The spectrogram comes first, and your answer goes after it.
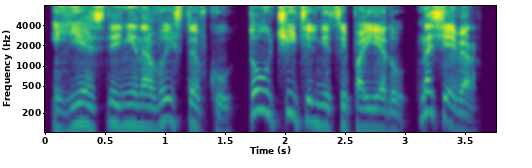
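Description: A man's voice: sing-song, moderate pace, fairly bright tone, no room sound, clean studio sound. Man doing a tearful young tsarevna. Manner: high, sniffling, pleading.

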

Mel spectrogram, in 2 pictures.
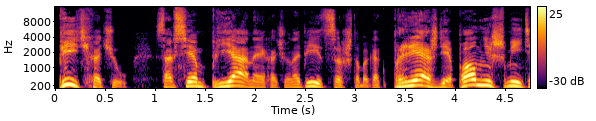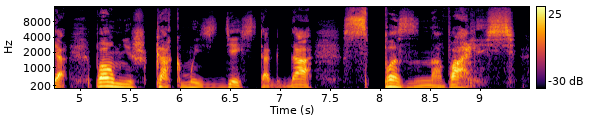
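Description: A man voicing a fiery, proud young woman who swings between commanding and shrill outbursts. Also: animated, takes it slowly, few pauses, a little mellow, no echo, studio quality, exaggerated voice. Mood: tipsy wild.

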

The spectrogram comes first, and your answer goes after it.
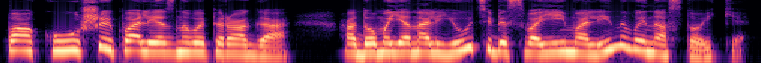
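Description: Lady doing a bossy meddling mom in an audiobook, slow and preachy, close dry mic. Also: a little high, no room sound, close to an everyday voice. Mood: domineering. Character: bossy meddling middle-aged mother, overbearing.

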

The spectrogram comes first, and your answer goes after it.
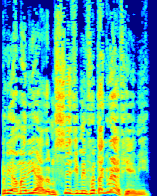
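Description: A man voicing a small, clever, excitable male raccoon in a squeaky, eager voice for a storybook. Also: normal speed, creaky, no room sound, clean studio sound, heavily acted. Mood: excited.

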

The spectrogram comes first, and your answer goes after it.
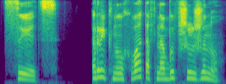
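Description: A woman reads narration calmly and steadily. Her voice sits at a middle pitch. The sound is dry and close to the mic. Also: moderate pace, dry recording. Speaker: audiobook narrator. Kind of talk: scripted narration.

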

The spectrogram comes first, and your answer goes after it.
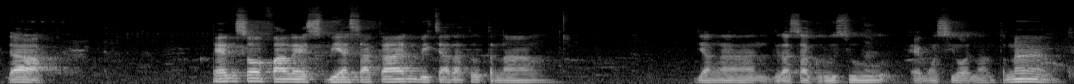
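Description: A man's voice: sits low, steady tone, takes it slowly, long pauses, slight background noise. A man giving a sermon in a conversational, teasing way, acting out everyday examples. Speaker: Islamic preacher. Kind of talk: sermon to a congregation. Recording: echoey hall, faint ambience.

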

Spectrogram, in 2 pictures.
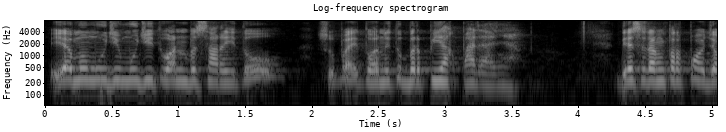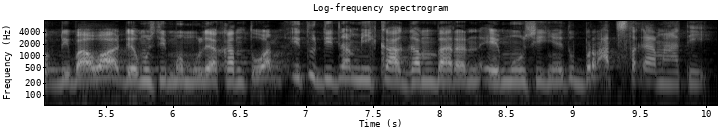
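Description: Preaching with drama and colloquial flair, this male pastor shifts between near-whispers and shouts and speaks straight to his congregation. His voice is extremely high and creaky, his tone steady, and his pace quick.

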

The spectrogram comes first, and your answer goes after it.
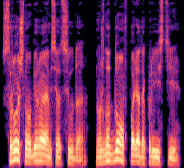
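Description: A man reading an audiobook, voicing a huge, gruff bear-shifter husband who growls and gives orders, in a dry room. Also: mid-range voice, lively intonation, normal speed, mellow, no echo, close to an everyday voice. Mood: loud upset. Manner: commanding, bossy. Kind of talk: audiobook character voice.

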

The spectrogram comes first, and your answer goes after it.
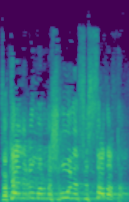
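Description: A man preaching a fiery sermon, impassioned, often shouting and crying out with repeated rhetorical questions. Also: very high voice, fast talker. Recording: long hall reverb.

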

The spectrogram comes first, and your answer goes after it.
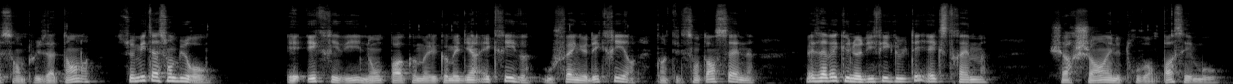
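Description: A man reading a classic novel aloud in a measured literary manner, shifting his pitch for the characters. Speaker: audiobook reader.

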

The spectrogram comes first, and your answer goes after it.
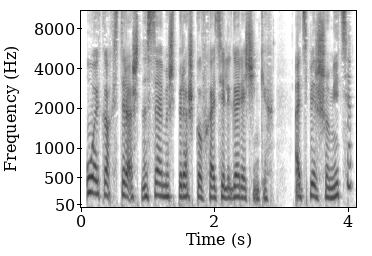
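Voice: medium pitch, a little fast, fairly bright tone, dry recording, studio quality, lightly acted. A reader voicing a cheeky, brash young village woman. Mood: teasing.

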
